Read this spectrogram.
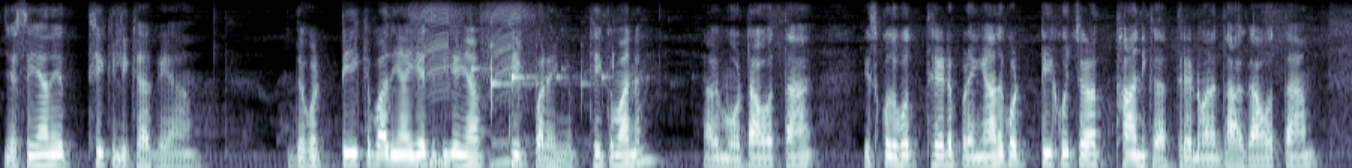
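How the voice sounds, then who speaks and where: A man's voice: on the high side, brisk, slight background noise. A man explaining English pronunciation rules, pointing at examples and repeating them. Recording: dull lo-fi recording.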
